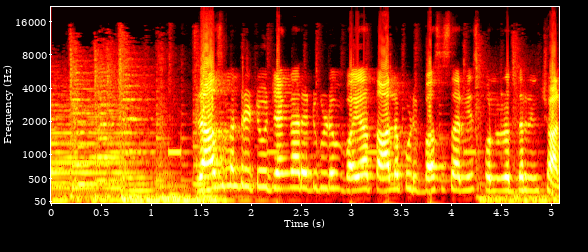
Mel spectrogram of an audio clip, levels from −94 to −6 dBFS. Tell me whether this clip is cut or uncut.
cut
